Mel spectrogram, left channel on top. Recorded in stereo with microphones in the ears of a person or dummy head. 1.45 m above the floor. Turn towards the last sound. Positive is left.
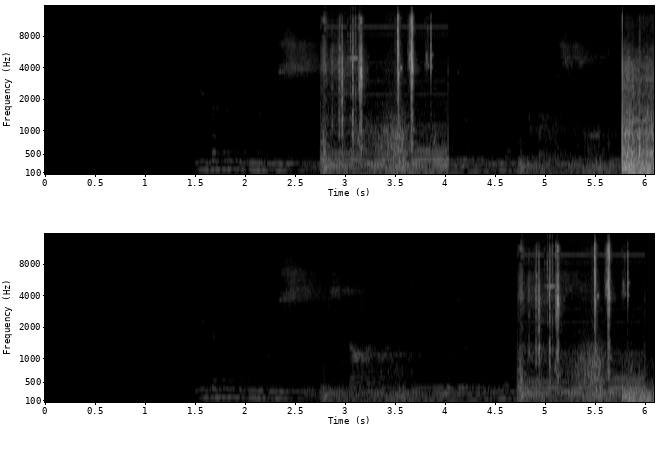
turn(degrees=30)  # may be behind; listen again after turning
